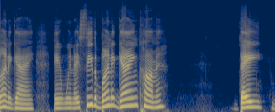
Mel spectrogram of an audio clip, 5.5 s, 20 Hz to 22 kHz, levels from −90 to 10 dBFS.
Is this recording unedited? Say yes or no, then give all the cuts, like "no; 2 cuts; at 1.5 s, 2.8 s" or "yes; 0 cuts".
yes; 0 cuts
